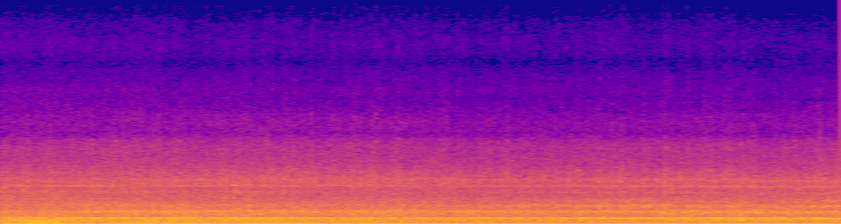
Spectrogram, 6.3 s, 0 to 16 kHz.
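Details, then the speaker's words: E-bike with Bafang G900 750W hub motor, Flipsky 75100 controller, 52V 14s2p battery at 25A, climbing a hill: steady mid-pitched motor whine over wind and road rumble; motor getting noisy and hot under load. "You start hearing the motor making kind of noisy. Just pedal a little bit and you can kind of maintain your speed. Ooh, motor's getting hot, bud."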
